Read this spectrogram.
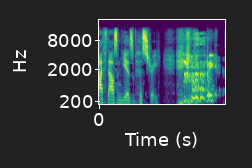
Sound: laughs

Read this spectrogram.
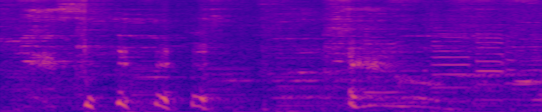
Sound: chuckles

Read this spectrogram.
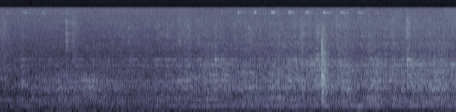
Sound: low whirring

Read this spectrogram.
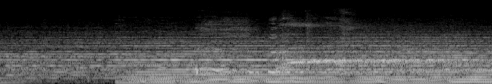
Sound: cassie screams

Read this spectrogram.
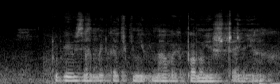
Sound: speaking polish

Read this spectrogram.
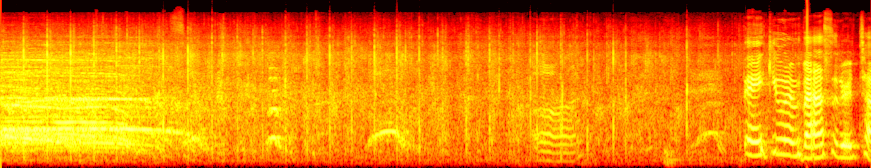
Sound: applause

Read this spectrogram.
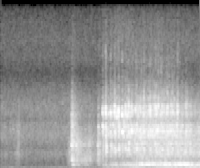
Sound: car starting

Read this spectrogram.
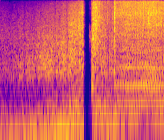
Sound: explosion; dubstep

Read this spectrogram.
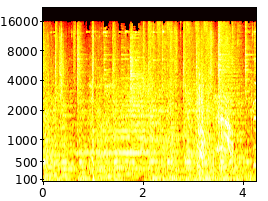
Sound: dramatic music; grunting

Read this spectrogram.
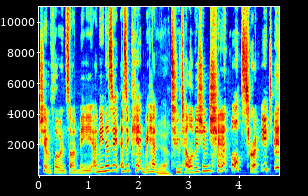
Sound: laughs

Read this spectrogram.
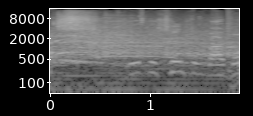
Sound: crowd cheering

